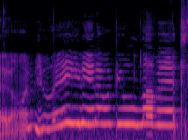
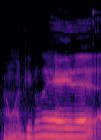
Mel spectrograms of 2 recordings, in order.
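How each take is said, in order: First: Very high squeaky plea. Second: Said in the usual way. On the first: Pretend. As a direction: squeak it like a cartoon. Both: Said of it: "repeated line".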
